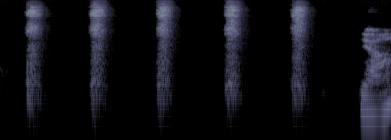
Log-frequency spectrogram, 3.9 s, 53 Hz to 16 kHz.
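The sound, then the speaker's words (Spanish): Five sharp, forceful nasal exhales in a steady rapid rhythm, loud, a yoga breath of fire with exhalations stronger than inhalations, done while creating a mandala; a voice starts speaking right after the last one. “cada 10 minutos hacer una respiración, como le llaman a veces en el yoga, de fuego.”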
